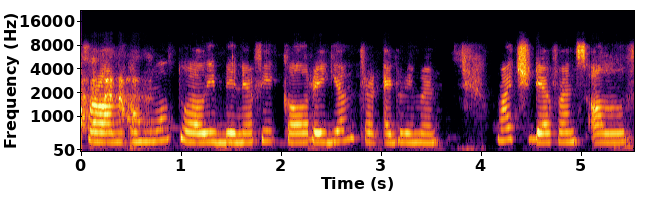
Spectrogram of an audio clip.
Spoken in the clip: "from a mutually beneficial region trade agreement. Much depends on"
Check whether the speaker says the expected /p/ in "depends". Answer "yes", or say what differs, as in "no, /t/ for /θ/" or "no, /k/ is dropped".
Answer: no, /f/ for /p/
